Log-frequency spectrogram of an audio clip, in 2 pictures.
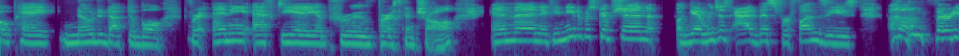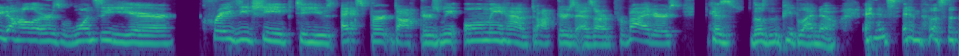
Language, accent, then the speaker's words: English; Bay Area, California, United States; also born or lived in Silicon Valley; I grew up in the Bay Area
